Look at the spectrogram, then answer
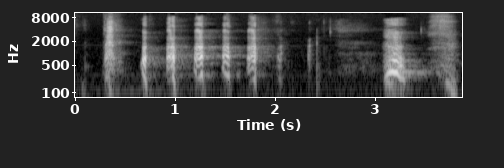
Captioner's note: laughs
